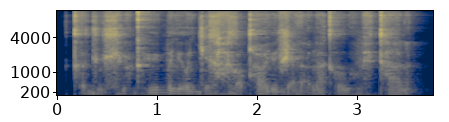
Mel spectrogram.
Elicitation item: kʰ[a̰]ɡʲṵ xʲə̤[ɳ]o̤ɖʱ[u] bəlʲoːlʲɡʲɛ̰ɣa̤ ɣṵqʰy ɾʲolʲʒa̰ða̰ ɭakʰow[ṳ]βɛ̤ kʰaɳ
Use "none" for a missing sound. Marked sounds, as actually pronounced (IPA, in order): ə̰, ɳ, y, o̤

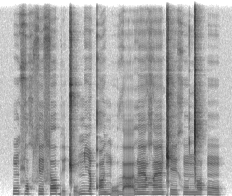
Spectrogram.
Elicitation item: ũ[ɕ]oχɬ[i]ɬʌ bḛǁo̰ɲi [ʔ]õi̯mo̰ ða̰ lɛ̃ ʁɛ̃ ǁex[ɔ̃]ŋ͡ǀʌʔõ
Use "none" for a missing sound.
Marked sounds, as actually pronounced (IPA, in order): ɕ, e, qʼ, õ

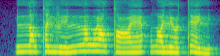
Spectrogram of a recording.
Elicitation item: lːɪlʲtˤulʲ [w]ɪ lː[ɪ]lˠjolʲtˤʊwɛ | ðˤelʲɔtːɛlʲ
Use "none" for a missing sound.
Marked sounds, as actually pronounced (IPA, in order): v, ɪ

